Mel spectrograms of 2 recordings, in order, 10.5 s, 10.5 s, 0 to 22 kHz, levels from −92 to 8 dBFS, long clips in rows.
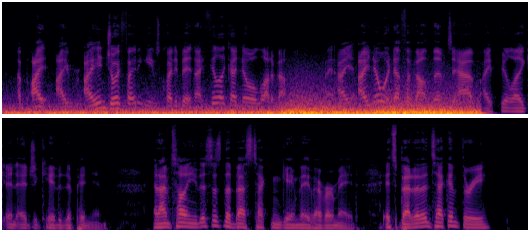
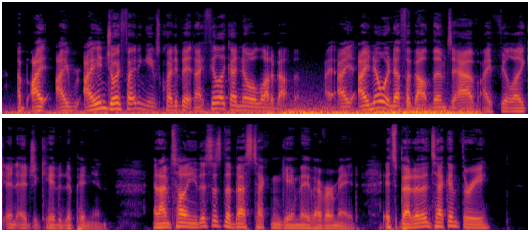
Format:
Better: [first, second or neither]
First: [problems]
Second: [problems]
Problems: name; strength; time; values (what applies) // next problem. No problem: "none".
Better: second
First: wind noise on the microphone; heavy; until 5 s; 2 dB above the speech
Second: wind noise on the microphone; occasional gusts; until 5 s; 20 dB below the speech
